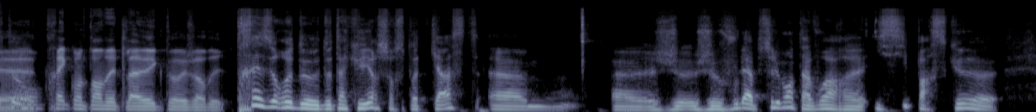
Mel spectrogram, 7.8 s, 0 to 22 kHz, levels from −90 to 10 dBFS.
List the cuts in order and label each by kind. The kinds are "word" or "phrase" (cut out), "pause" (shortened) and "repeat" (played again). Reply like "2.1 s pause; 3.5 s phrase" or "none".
1.7 s pause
